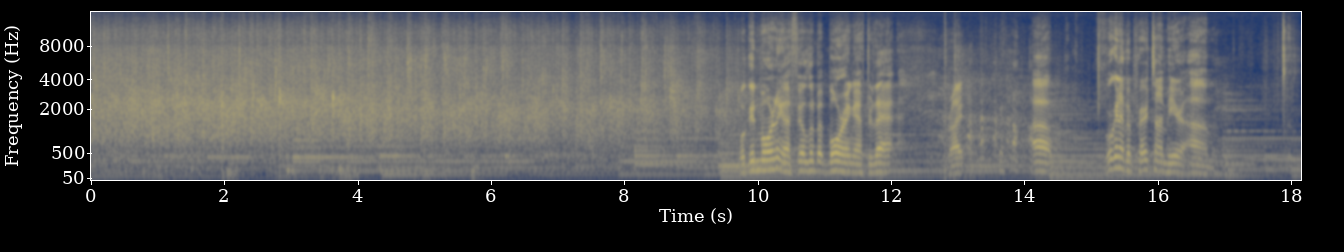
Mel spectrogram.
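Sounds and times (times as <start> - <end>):
audience clapping: 0.0 - 11.3, 12.8 - 14.3
speech: 9.8 - 12.2, 12.8 - 16.9
laughter: 12.3 - 14.8.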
